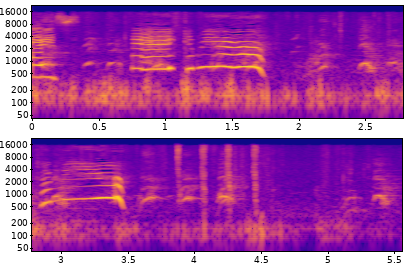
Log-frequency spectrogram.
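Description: Corgi puppies let out high-pitched, tonal whines lasting about half a second, some sliding down at the end, mixed with brief yips. Human voices speaking quietly run underneath.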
